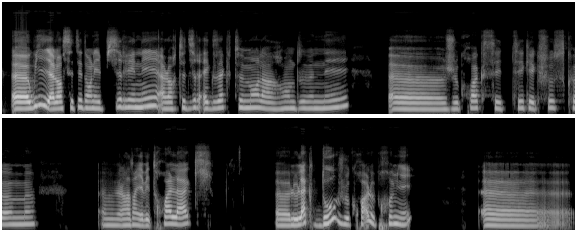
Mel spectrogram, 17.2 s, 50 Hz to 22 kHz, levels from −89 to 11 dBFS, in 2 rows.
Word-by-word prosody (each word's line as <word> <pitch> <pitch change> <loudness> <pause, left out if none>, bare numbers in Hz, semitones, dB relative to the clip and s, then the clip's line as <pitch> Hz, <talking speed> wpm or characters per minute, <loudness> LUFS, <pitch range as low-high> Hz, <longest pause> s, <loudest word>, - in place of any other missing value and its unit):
Heu, 195 0 +11
oui, 275 +7 +4
alors 195 +2 +7
c'était 215 +3 -3
dans 210 -1 0
les 205 -1 -1
Pyrénées, 235 +6 0
alors 190 0 0
te 205 +3 -6
dire, 215 +3 -5
exactement, 215 +3 -2
la 195 -2 -1
randonnée, 205 +5 -4 0.6
heu, 180 -1 +1
je 180 +1 -6
crois 210 +3 -4
que - - -15
c'était 200 +2 -8
quelque 195 -1 -5
chose 215 0 -8
comme, 205 +1 -3 1.0
heu, 180 -1 -5
alors 180 +1 0
attends, 190 +1 -1
il 185 - -1
y - - +1
avait 170 0 -1
3 220 0 +1
lacs, 240 +4 0 0.9
heu, 175 0 +1
le 180 0 +4
lac 190 -2 +3
d'eau, 220 - +3
je 210 -5 -1
crois, 195 +2 -2
le 250 - 0
1er, 220 - -3 1.1
heu 170 -2 -3
200 Hz, 135 wpm, -23 LUFS, 185-215 Hz, 1.1 s, Heu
